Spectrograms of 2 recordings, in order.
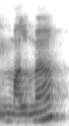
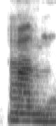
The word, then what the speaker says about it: Malmö: Well, the easiest thing was to just say Malmö. Malmö.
